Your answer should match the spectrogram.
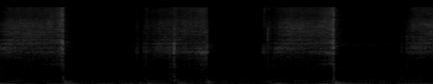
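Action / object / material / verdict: scrape / large leathery plant leaf / leaf / none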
